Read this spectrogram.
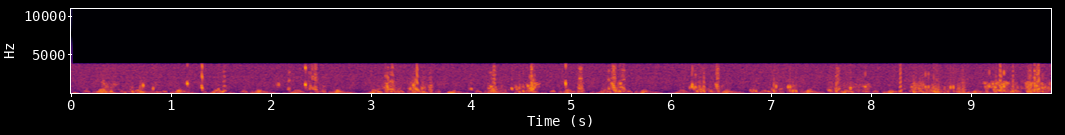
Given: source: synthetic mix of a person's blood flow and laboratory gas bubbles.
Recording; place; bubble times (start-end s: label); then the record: Doppler ultrasound of blood flow; precordium
0.29-0.93 s: bubbles
1.13-1.20 s: bubbles
1.26-1.35 s: bubbles
1.43-1.57 s: bubbles
2.05-2.10 s: bubbles
2.16-2.21 s: bubbles
2.30-2.56 s: bubbles
2.97-3.70 s: bubbles
3.97-4.04 s: bubbles
4.15-4.69 s: bubbles
4.90-4.98 s: bubbles
5.04-5.14 s: bubbles
5.29-5.58 s: bubbles
6.15-6.52 s: bubbles
6.76-6.88 s: bubbles
6.96-7.29 s: bubbles
7.54-8.01 s: bubbles
8.23-8.98 s: bubbles
9.09-9.81 s: bubbles
From the record:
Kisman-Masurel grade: 343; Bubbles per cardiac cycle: rolling drumbeat, 9 or more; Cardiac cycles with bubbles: 100%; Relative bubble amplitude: loud (0.450 to 0.775); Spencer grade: 3 (all of the cardiac periods contain showers or single bubble signals, but not dominating or overriding the cardiac motion signals); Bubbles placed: only in the low amplitude regions of the cardiac cycle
